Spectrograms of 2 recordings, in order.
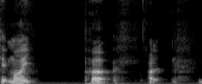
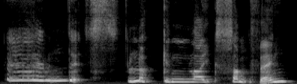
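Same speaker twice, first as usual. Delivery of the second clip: mock-emotional gush; much slower than usual. Real, not acted. Gushing over game trailer.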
